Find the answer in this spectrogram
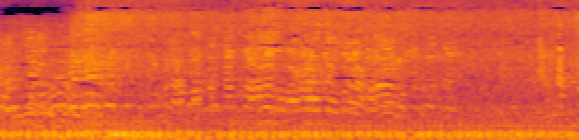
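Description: People's voices talking over a steady low rumble, with the rumble loudest in the first second or so.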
